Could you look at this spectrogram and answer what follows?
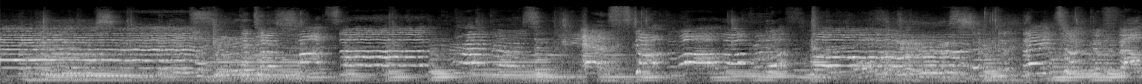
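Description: Singing with instrumental accompaniment: an improvised song, with the voice holding long sung notes.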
